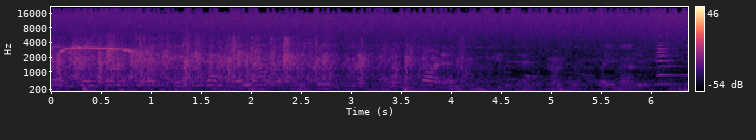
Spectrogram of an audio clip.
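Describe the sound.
A crowd claps steadily for several seconds as a fiddle player is introduced, a dense, continuous patter of many hands, with a brief high whistle near the start and murmured voices mixed in.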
